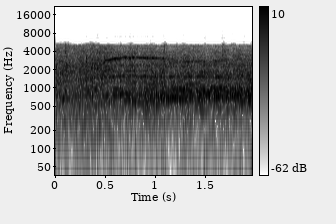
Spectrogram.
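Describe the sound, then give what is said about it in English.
A crowd bursts into sustained, dense applause as a vote in a poll, many hands clapping at once in a steady, loud wash of noise that holds without pause for the whole stretch. “How many think they should go through a process that maybe give them a chance? Clap. We got to hear you.”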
